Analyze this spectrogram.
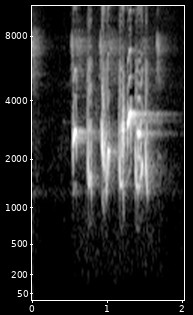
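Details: Caged stripe-throated bulbul kept as a decoy, delivering one clear chattering phrase: a brief whistle, then four rapid liquid notes rising and falling, about one second long, with silence around it.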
